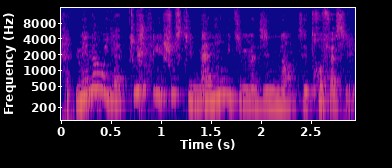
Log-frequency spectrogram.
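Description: Somewhat breathy and dark, mellow in tone, a woman's voice carries audible room echo. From Lebanon. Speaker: author and coach. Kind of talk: casual interview.

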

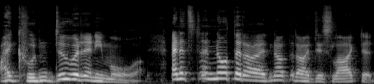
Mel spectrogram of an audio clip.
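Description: Speaking with an Australian accent, a man uses a fairly high pitch that swings very widely. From Western Australia, Perth suburbs. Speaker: comedian. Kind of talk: casual chat. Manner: animated.

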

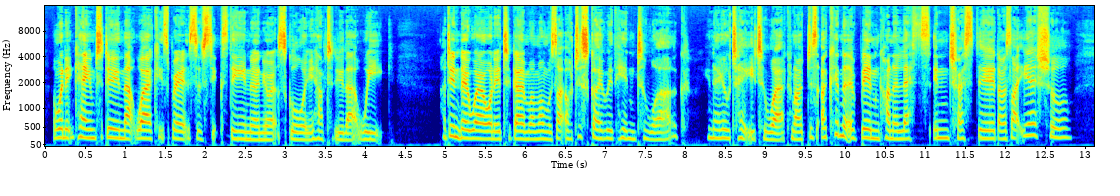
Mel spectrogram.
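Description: A woman at a medium pitch with a London accent, very fast pace and fairly even intonation, dry and close with no echo. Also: very clean recording, silent background. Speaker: creative director. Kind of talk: interview at live event.

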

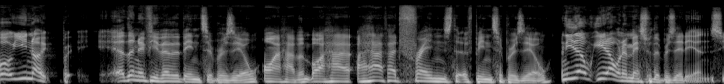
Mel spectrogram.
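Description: A man speaks fast at a medium pitch. His fairly bright tone moves through very wide pitch swings.

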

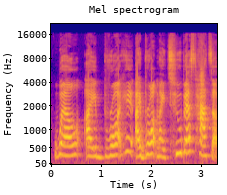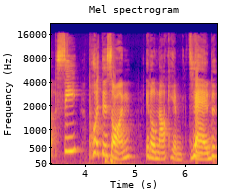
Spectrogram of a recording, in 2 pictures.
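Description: Putting on a character voice, a woman speaks slowly and high, with big pitch swings and a fairly bright tone.

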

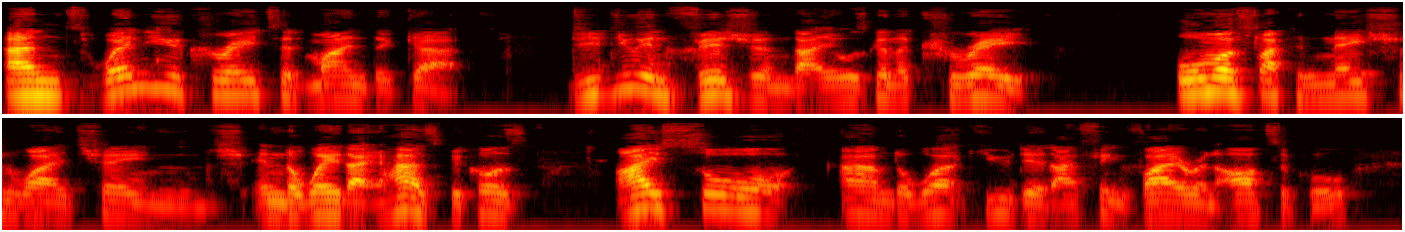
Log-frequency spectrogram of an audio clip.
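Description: Speaking at a fairly slow pace, a man with a fairly high, bright and sharp voice shows ordinary pitch variation and big swings in loudness. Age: young. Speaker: podcast host. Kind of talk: casual chat. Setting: video call.

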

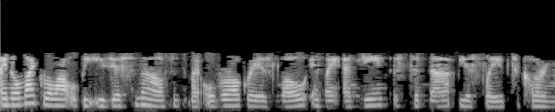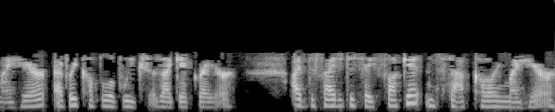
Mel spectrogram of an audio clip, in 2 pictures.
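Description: A woman with a plain, everyday voice speaks at a fairly quick pace, her fairly low pitch held in fairly even intonation. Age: 30s. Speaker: podcast listener leaving a voicemail. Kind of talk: recorded voicemail.

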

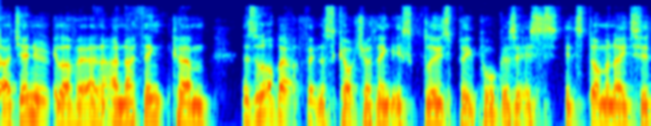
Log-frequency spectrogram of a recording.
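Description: A man with a London accent at medium pitch, talking very fast, dry and close with no echo, in a quiet background. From East London (Ilford). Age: 50s. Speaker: magazine editor and journalist. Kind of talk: casual chat. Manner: halting.

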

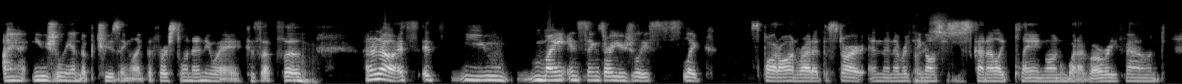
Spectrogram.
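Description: A woman with a fairly low pitch and vocal fry, at a fairly quick pace with ordinary pitch variation, in a dry, close sound with no echo and a quiet background. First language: Spanish. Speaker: actress. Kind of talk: casual interview chat. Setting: video call.

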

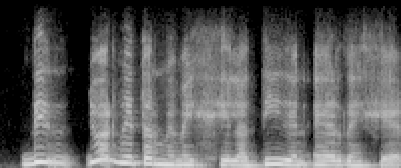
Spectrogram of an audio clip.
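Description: Her pitch swings very widely from high to low. The woman's tone is dark and mellow. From Uruguay. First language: Spanish (speaking Swedish). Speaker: psychologist and author. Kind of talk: interview.

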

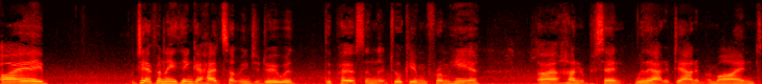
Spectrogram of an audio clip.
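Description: Against noticeable background noise, a woman with an Australian accent speaks at a moderate pace and medium pitch, her intonation fairly even and her pauses long and frequent. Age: 20s. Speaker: daughter of a missing gang leader. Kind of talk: interview testimony.

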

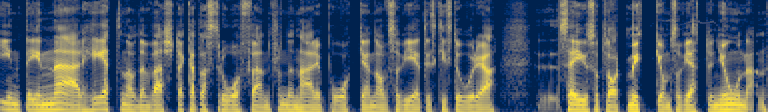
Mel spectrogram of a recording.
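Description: Over a quiet background and with a dry, close sound with no echo, a man with an unremarkable speaking voice talks at a moderate pace in a medium pitch with fairly even intonation. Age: 30s. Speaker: history podcast host. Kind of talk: scripted narration.

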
